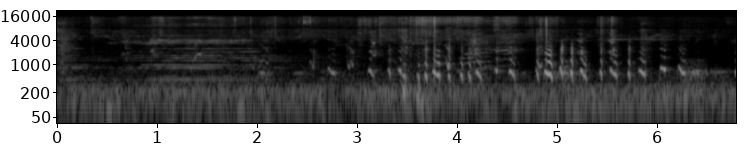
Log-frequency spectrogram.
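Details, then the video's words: Partridge, known locally as teetar, calling: a fast run of short, sharp repeated notes that starts quietly and grows louder and denser in the second half, over a steady low rumble with faint tonal hum early on. "teetar calling sound / तितर की आवाज. partridge voice"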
